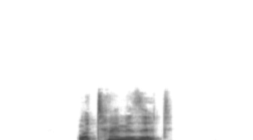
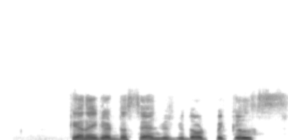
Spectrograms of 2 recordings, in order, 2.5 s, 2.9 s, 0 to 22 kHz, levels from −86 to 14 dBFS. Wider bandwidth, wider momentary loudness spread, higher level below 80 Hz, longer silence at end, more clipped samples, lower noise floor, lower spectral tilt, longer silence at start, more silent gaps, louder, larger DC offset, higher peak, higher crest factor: about the same, 7.8 kHz vs 7.6 kHz; first, 13 LU vs 5 LU; first, -56 dBFS vs -66 dBFS; first, 0.85 s vs 0.15 s; neither; first, -87 dBFS vs -75 dBFS; about the same, -6 dB/octave vs -5.5 dB/octave; about the same, 0.8 s vs 0.7 s; neither; first, -18 LUFS vs -23 LUFS; neither; first, -4 dBFS vs -8 dBFS; about the same, 18 dB vs 16 dB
